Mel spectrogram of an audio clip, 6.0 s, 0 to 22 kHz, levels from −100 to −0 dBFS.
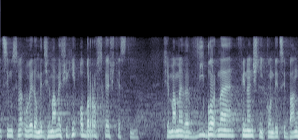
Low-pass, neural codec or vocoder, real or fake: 7.2 kHz; none; real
